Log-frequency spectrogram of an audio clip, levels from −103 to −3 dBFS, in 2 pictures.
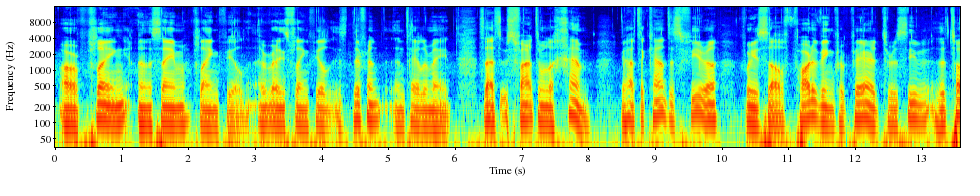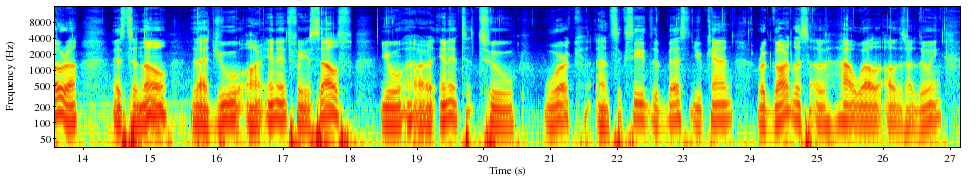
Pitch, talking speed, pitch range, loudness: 100 Hz, 140 wpm, 90-115 Hz, -25 LUFS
